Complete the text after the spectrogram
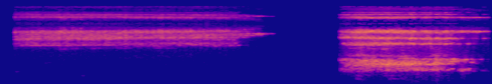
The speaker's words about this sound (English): In nose, out nose. In nose, out mouth.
